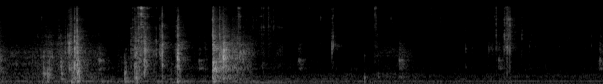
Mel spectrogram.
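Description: A small padlock being handled: scattered clicks and light rattles of metal and plastic, with one louder scraping rustle about two seconds in, then a few faint clicks.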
